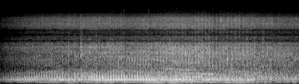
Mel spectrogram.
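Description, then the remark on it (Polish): A motocross bike engine revs loudly and steadily, its buzzing drone swelling in the first second and holding at full throttle before easing slightly toward the end, with no voices. “Jednocześnie mieszkańcy przyznają, że problem z krosowcami i kładami jest tutaj nagminny. Jeżdżą gdzie chcą i z nikim się nie liczą.”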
